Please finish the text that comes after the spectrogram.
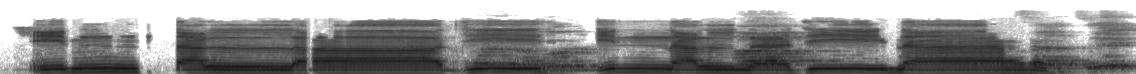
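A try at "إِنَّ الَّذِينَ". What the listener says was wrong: না, টান নেই। ইন্নাল্লাযীনা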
